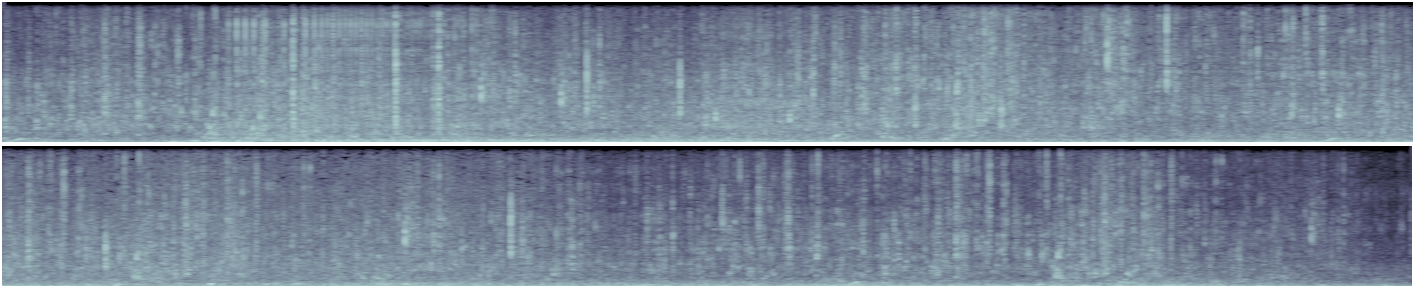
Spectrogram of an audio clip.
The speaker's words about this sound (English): Soon after, a boat rose from the depths of the river in front of him.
